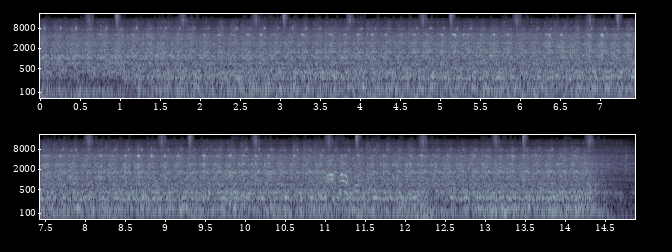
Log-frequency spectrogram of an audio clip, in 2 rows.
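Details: 2002 Cadillac Escalade, non-running after sitting about 5 years in a barn, last inspected 2015; first start after replacing a blown 20 A ECM fuse: deep, lumpy, irregular idle that never settles before shutting off.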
